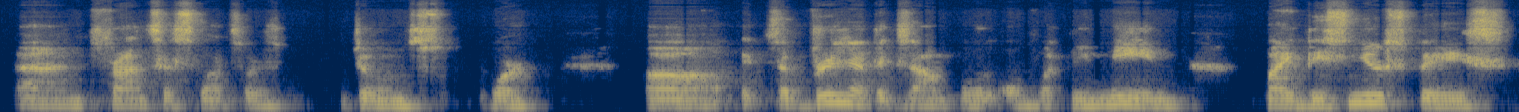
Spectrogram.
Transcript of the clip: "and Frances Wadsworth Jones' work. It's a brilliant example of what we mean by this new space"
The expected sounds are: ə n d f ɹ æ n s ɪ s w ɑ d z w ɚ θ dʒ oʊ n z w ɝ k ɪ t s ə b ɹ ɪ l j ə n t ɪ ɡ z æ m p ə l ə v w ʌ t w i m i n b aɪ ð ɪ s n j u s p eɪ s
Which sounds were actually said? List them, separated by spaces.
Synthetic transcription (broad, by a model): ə n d f ɹ æ n s ɪ s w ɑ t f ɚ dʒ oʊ n s w ɝ k ɪ t s ə b ɹ ɪ l j ə n t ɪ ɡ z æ m p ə l ə v w ʌ t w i m i n b aɪ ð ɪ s n j u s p eɪ s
